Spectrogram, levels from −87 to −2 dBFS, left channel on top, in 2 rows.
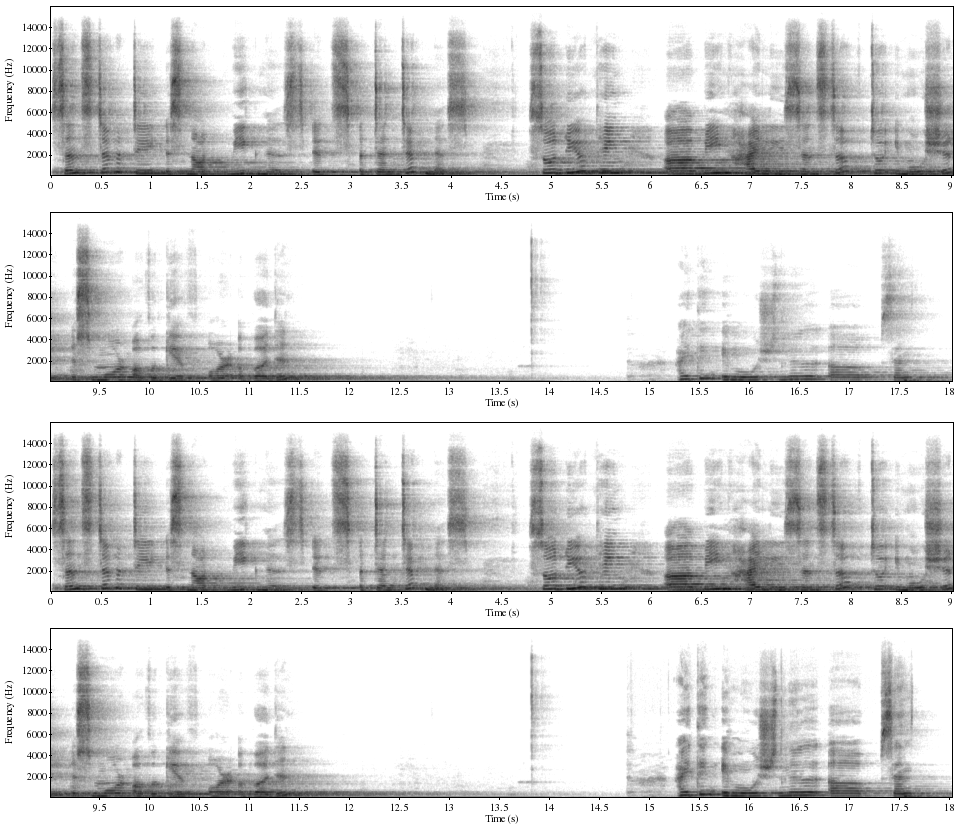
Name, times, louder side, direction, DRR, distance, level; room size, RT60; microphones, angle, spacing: voice 1, 0.0-4.2 4.7-11.5, equal, 5° left, 4 dB, 1.0 m, -20 dB
voice 2, 15.3-17.6, right 4 dB, 70° right, 13 dB, 0.5 m, -22 dB
16.0 x 8.0 x 7.7 m, 2.9 s
head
